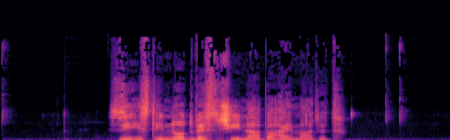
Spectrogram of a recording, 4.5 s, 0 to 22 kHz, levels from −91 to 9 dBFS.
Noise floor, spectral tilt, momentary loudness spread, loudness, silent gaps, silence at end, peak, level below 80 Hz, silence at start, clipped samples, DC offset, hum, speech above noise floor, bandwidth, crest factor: -63 dBFS; -3 dB/octave; 18 LU; -22 LUFS; none; 1.05 s; -2 dBFS; -46 dBFS; 1.1 s; under 0.1%; under 0.1%; none; 39 dB; 16.5 kHz; 26 dB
